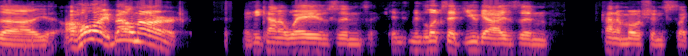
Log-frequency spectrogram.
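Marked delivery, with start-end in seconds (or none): 0.0-1.8 guard voice calling out, much higher. Narrator voicing one of the guards as the barge pulls up to the dock, calling out. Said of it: "you hear one of the guards".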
